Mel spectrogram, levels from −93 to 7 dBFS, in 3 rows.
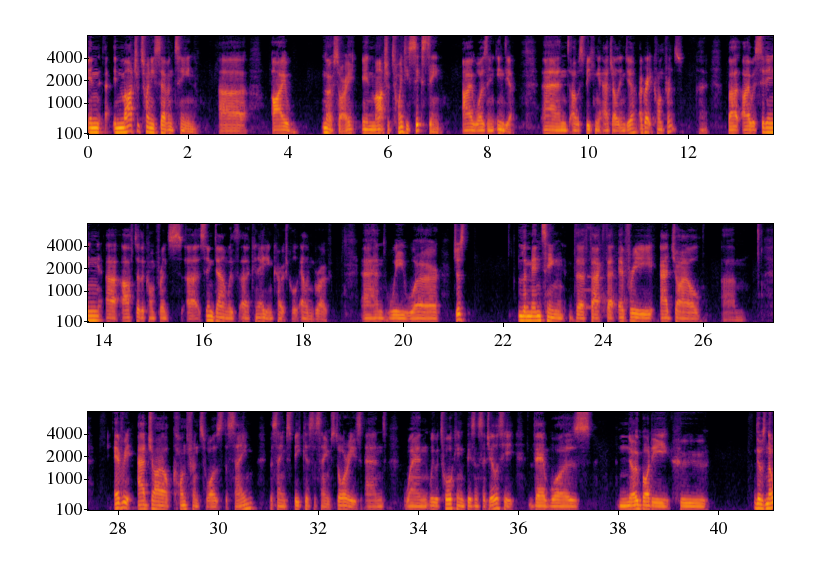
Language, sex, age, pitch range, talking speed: English, male, 30-49, 95-115 Hz, 120 wpm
